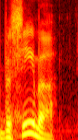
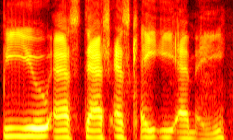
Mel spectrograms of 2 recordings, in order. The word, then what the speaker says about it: Buscema: And I've heard people pronounce it both ways, Buscema or Buscema. And in the book, he actually says, no, it's not Buss-Skema. It's Buscema.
